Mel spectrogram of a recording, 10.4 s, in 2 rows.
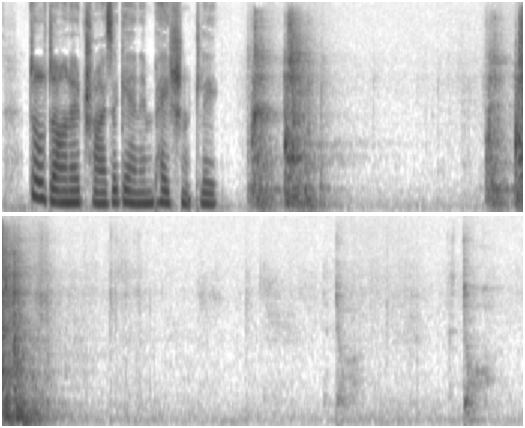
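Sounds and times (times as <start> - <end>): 
speech: 0.3 - 3.0
heavy secret door grinding open: 2.4 - 3.3, 4.8 - 6.0.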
